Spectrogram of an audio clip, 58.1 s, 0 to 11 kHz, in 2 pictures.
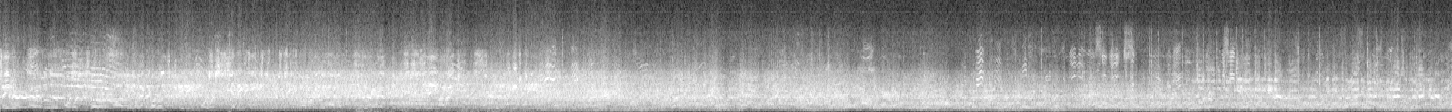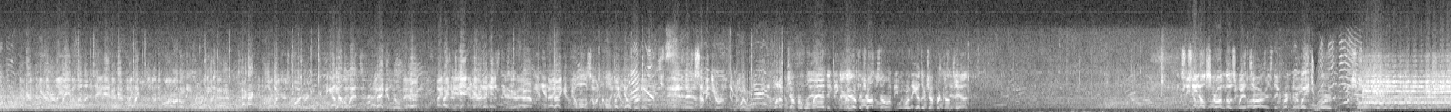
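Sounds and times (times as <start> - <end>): jet engines roaring: 0.0 - 58.0.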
